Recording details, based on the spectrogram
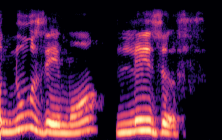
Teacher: the z sound of the s connecting. So nous aimons les œufs, connecting the sound with z. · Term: liaison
